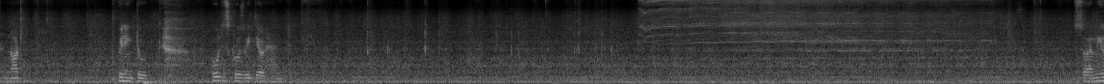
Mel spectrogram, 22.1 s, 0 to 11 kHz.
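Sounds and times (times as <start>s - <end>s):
steady low hum: 0.0s - 22.0s
electric screwdriver motor whine: 12.7s - 20.0s.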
